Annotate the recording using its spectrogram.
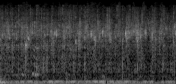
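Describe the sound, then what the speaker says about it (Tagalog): Galunggong (round scad) fish sizzles in hot oil in a pan, a dense, continuous crackle and spatter heard up close with no talking. "Ito, nagpiprito po tayo ng galonggong."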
